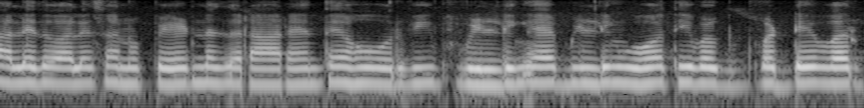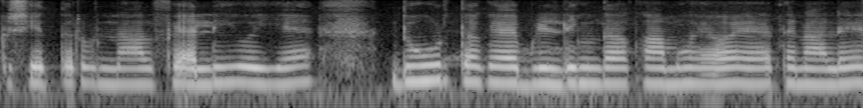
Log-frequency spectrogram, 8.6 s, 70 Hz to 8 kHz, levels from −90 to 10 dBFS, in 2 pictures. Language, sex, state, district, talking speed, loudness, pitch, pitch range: Punjabi, female, Chandigarh, Chandigarh, 235 wpm, -18 LUFS, 205 Hz, 200-210 Hz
